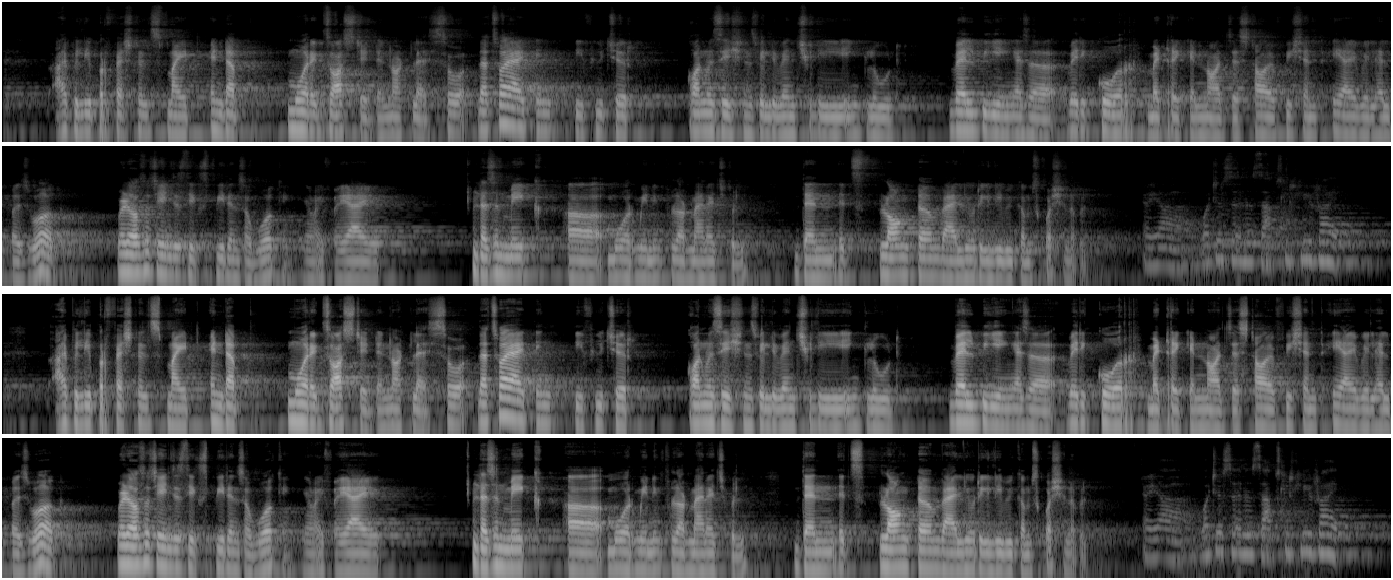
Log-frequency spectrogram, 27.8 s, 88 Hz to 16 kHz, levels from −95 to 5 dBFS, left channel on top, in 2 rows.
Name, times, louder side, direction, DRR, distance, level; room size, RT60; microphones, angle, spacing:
voice 1, 0.5-2.4 2.9-6.3 6.9-8.9 9.5-14.4 15.0-17.7 18.6-19.2 19.5-21.3 21.8-24.6, right 4 dB, 60° right, 17 dB, 0.5 m, -36 dB
voice 2, 25.3-27.2, right 2 dB, 85° right, 6 dB, 1.9 m, -51 dB
25.0 x 24.0 x 5.2 m, 2.5 s
head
